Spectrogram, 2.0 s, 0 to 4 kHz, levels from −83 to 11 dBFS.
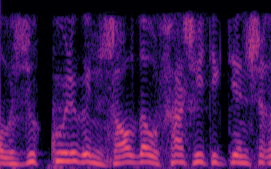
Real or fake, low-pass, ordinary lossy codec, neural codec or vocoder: real; 3.6 kHz; AAC, 24 kbps; none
